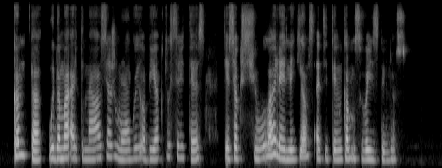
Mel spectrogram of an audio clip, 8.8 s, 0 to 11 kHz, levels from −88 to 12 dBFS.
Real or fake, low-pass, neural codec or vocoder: fake; 9.9 kHz; codec, 32 kHz, 1.9 kbps, SNAC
